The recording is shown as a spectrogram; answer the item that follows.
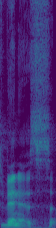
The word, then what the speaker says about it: Venice: Captain, Autumn Venice, I've been saying his name I said Venus, like, which rhymes with penis. I didn't mean to. I never really looked at the pronunciation of his name or asked him. It's Venice.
